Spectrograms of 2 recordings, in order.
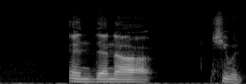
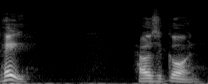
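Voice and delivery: retold greeting; 6 dB louder than usual. Answering a stranger on dating app, loud greeting. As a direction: call out a hello, louder.

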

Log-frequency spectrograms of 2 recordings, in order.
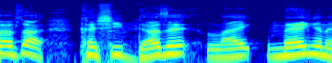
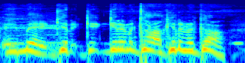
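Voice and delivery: higher-pitched, mock-panicked hurrying; retold urgent panic; 6 semitones higher, faster than usual. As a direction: hustle someone away as if acting out a getaway. Acting out panicked getaway after shooting.

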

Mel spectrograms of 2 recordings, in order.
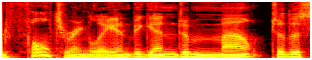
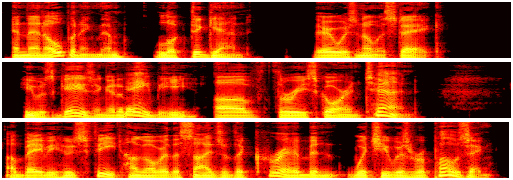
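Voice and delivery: usual speaking voice

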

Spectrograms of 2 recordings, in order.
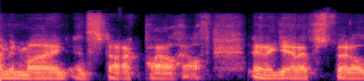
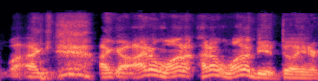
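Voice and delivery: laughing; 6 semitones higher, faster than usual. Real, not acted. Laughing over retold reply to billionaire.

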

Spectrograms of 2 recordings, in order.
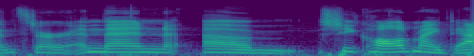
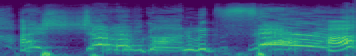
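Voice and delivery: put-on a much higher, louder slow teenage tantrum yell; mock tantrum shout; 13 dB louder than usual. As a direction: wail it like a sulking teen at her parents. Retold teen tantrum.

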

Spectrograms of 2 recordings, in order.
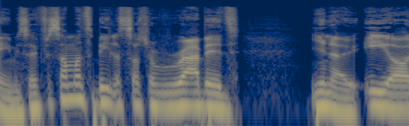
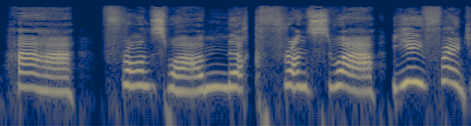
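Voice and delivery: much higher, slow sing-song taunt; taunting schoolkids; slower than usual. Retold or imitated. Schoolkids mocking Mark Francois's French name. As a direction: tease him like a playground kid. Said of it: "everyone was like".

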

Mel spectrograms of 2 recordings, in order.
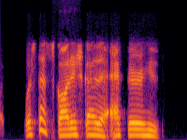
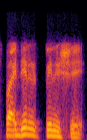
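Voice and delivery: normal talking voice

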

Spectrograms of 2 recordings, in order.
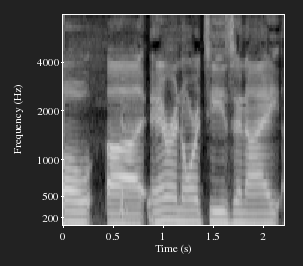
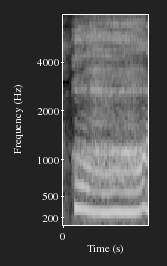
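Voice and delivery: sharp intake, then high drawn-out "oh"; imitated gasp. Host imitates Aaron spotting them, high surprised gasp. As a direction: act out someone's startled reaction, pitch leaping way up. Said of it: "and then he just goes".

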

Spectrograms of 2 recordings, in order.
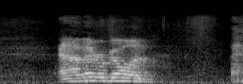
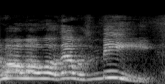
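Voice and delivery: whoa reaction; 8 semitones higher than usual. Retold or imitated. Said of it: "And I'm like".

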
